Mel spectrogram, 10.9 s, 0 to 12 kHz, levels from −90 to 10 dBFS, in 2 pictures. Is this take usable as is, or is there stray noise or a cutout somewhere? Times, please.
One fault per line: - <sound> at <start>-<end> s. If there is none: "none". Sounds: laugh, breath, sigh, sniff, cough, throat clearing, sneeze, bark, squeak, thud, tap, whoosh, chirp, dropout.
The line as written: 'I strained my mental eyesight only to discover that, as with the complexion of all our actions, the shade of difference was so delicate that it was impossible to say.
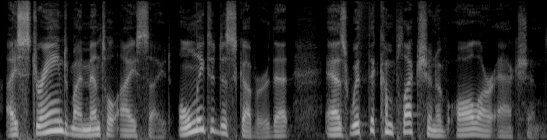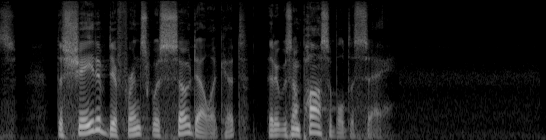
none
